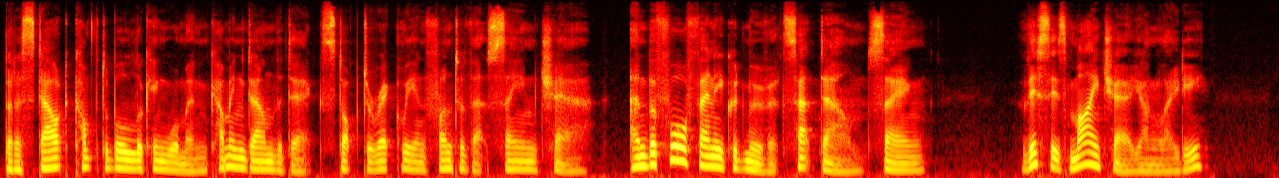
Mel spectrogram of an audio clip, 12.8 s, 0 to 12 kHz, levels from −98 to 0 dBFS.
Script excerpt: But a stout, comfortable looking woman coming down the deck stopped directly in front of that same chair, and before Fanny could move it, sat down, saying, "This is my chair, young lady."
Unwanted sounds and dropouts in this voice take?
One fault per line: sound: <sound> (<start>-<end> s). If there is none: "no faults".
no faults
